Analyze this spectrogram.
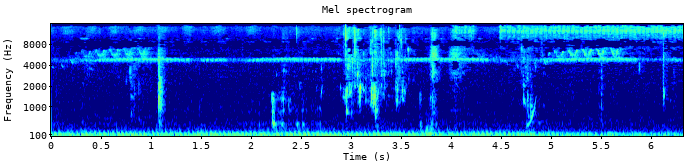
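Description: Pond-side ambience: a steady high insect drone over a low rumble, with a few short drips and small water splashes scattered through.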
